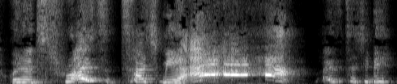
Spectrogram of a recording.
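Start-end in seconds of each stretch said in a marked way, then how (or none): 1.8-2.9 very high, loud shriek of pain; long hammed-up pain scream. Injured and touched by a helper, piercing mock scream. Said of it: "guys, I was screaming".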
